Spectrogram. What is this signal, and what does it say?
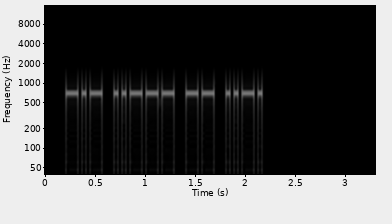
Morse code, heard as a keyed tone, about 29 wpm, 700 Hz. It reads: K2MF
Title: Easy Call Signs Repeated 3x - 30wpm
